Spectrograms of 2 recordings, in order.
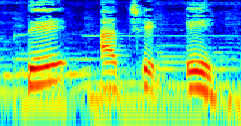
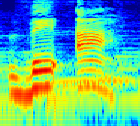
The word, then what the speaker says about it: the: Y muchas veces la pronuncian como D-A, da, en vez de the. – Entonces, en vez de decir the bomb, dicen da bomb.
